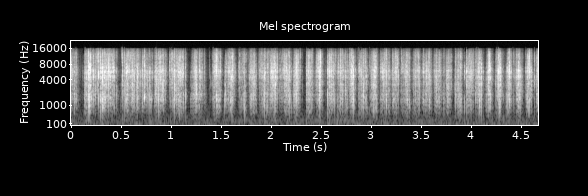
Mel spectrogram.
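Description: A felt volcano plush with a faux fur top is held in both hands while fingertips rub and scratch its felt surface. The result is a rapid series of short, dry, bright scratching strokes, almost entirely high-pitched hiss with no low end.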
